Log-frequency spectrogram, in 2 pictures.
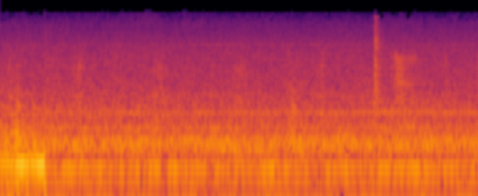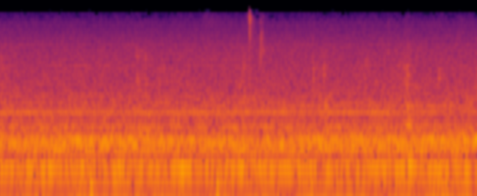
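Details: Steady indoor hum with faint clicks and rustles, and no kitten meows heard.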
